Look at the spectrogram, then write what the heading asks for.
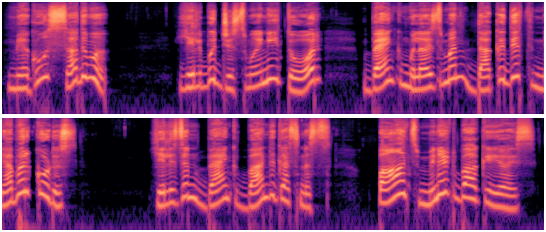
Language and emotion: Kashmiri, surprised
